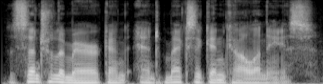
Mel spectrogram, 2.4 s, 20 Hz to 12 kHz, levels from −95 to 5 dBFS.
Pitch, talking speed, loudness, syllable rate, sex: 95 Hz, 150 wpm, -17 LUFS, 6.5 syllables/s, male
